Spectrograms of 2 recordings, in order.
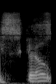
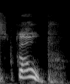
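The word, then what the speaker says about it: Schoop: a phonics lesson because he's not pronouncing his name the way it's spelled but the guy's batting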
